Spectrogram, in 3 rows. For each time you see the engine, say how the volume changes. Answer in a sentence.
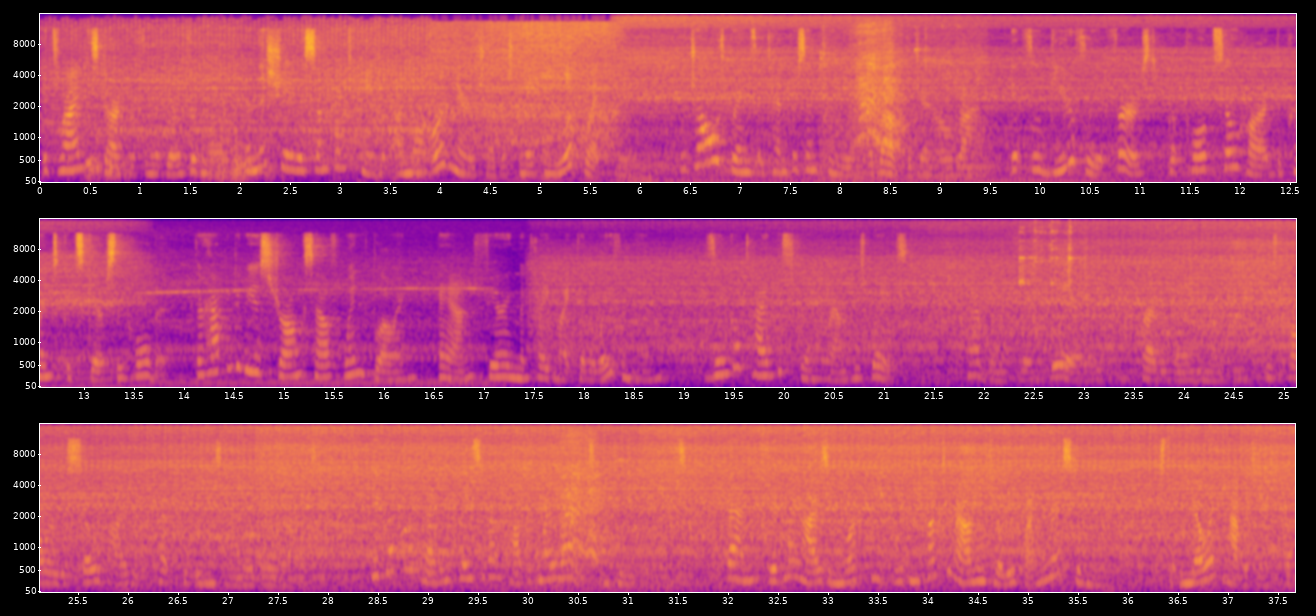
The engine can be heard from 0.0 to 37.6 s, getting quieter then louder.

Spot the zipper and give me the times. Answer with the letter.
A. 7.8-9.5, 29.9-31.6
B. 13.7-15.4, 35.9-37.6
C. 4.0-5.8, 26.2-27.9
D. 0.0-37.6
A.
